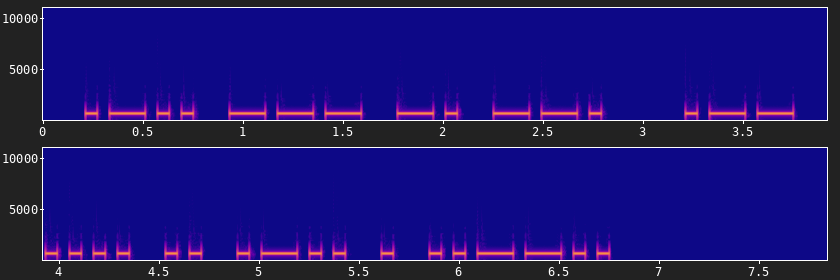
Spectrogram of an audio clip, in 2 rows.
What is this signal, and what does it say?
Morse code, heard as a keyed tone, about 20 wpm, 700 Hz. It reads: LONG WHILE?
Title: Sentences from Top 300 Words 20wpm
